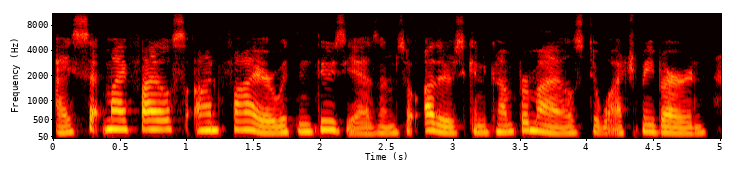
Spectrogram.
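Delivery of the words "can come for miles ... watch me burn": ordinary talk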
